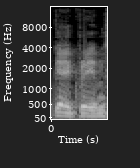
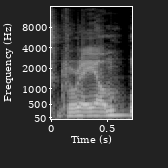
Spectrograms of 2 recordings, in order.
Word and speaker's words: Graham: The problem to me is probably what Graham said as well. And by the way, for any Americans listening, it's Graham, not Graham. No, it's Graham.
